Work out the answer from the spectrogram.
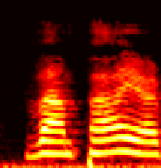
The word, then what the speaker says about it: vampire: and communicative skills five vampire bats vampire bats I want you to to be more aware of the V because we don't want it to sound like a b not vampire bats but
